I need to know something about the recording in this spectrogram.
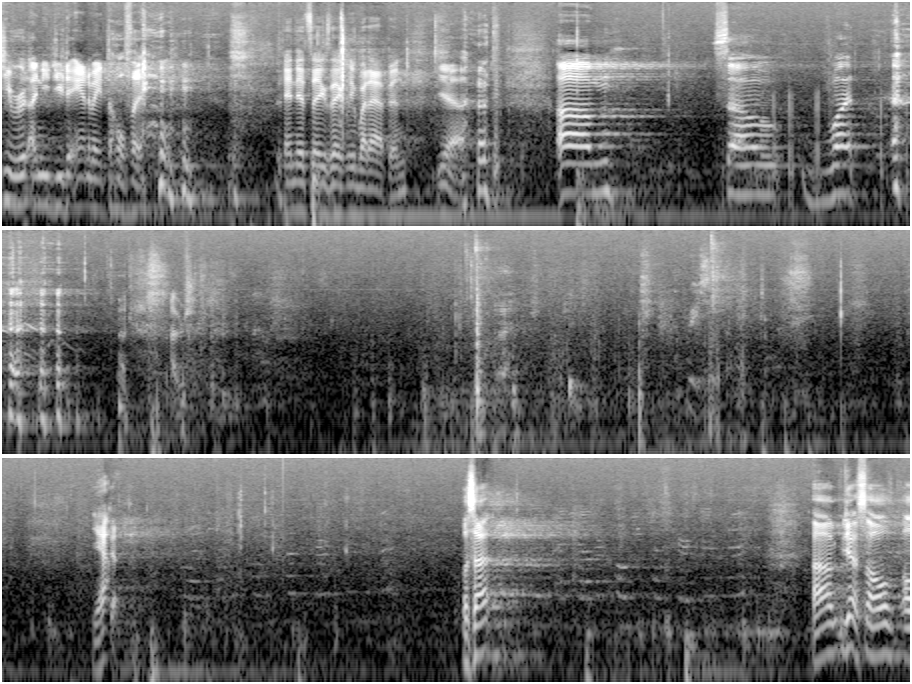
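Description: A man speaks into a microphone through loudspeakers in a large echoing hall.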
